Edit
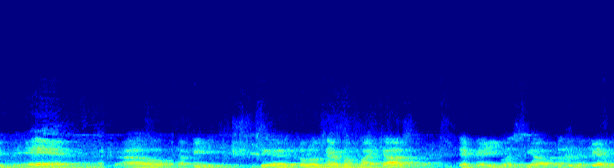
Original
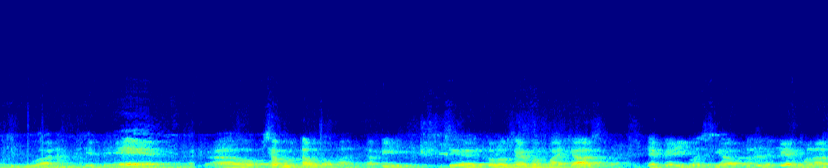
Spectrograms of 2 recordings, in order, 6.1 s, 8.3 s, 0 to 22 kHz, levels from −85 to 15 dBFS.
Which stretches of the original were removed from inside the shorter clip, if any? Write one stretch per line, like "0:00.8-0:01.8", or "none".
0:02.6-0:03.6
